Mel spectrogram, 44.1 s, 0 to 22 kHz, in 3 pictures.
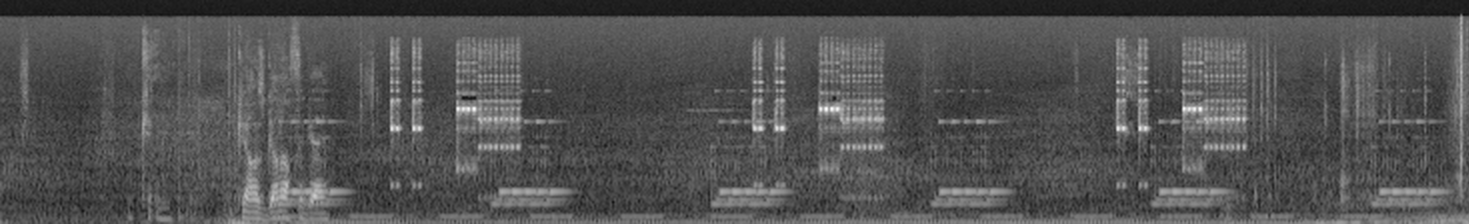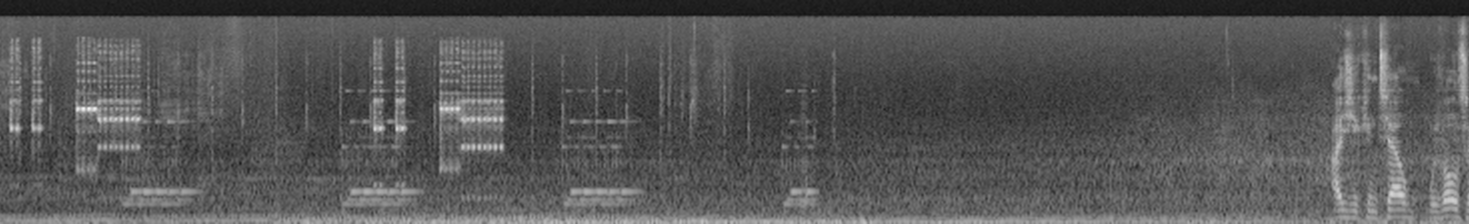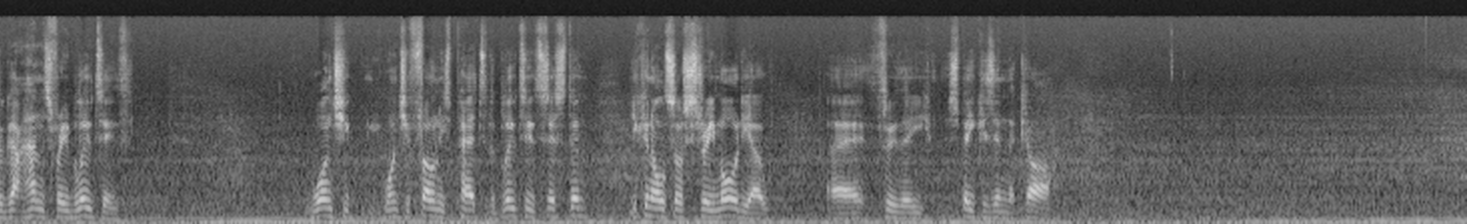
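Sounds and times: diesel engine rumble: 1.0 - 44.0
phone ringtone melody: 2.8 - 5.8, 7.1 - 10.2, 11.2 - 12.6, 13.7 - 16.8, 18.1 - 21.2, 22.5 - 22.9.

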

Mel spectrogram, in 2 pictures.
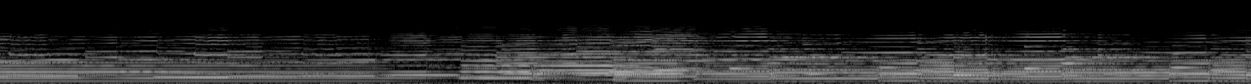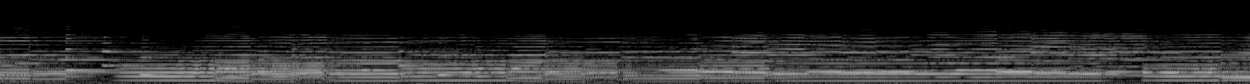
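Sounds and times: clarinet: 0.0 - 25.0
oboe: 0.0 - 25.0.

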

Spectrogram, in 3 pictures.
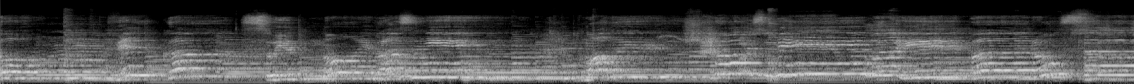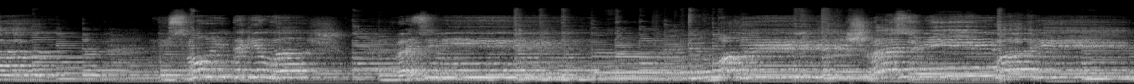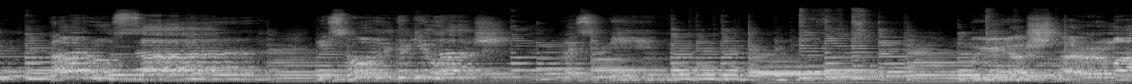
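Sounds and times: woman singing: 0.0 - 12.2, 12.9 - 29.4, 32.4 - 34.0
acoustic guitar: 0.0 - 34.0.

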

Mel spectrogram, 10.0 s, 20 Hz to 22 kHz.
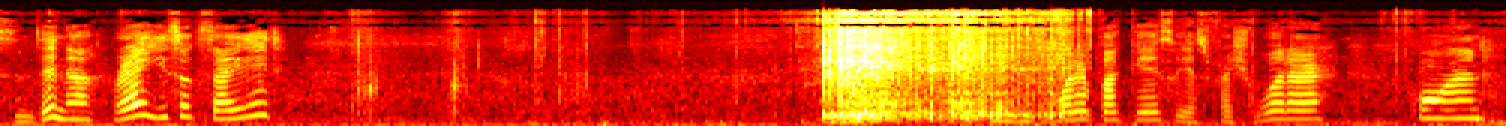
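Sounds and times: footsteps on dry leaves: 5.5 - 7.2.

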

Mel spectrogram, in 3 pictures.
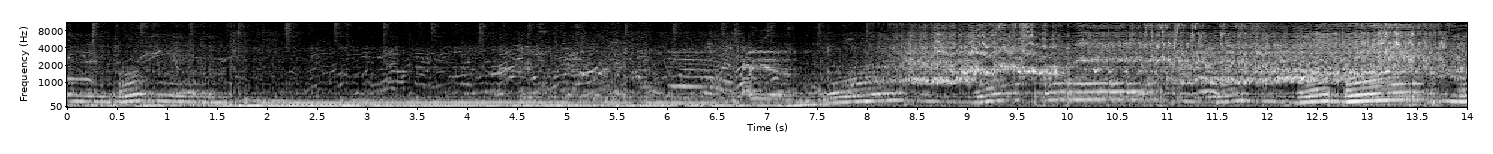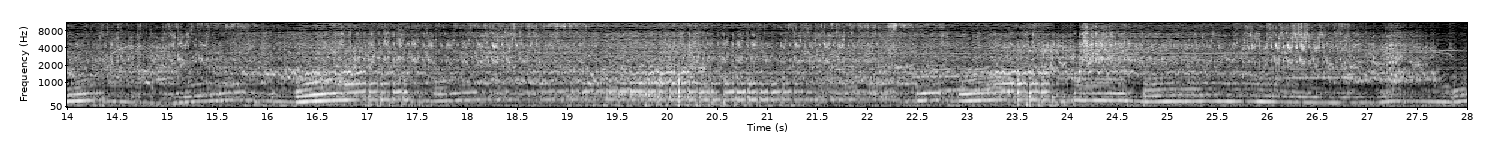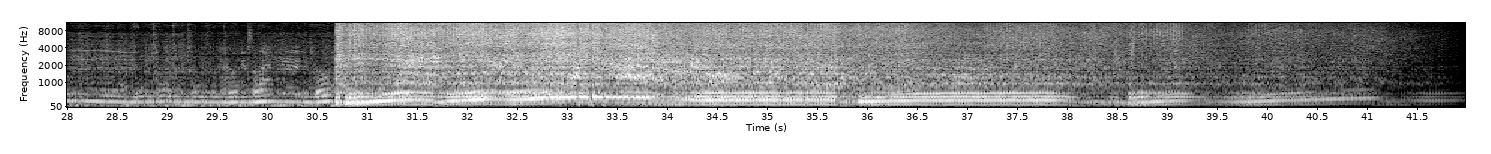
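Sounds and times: tyres spinning and squealing: 4.2 - 41.9
car engine revving hard: 6.6 - 41.9.

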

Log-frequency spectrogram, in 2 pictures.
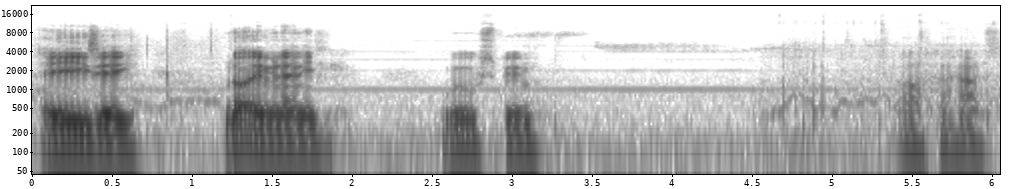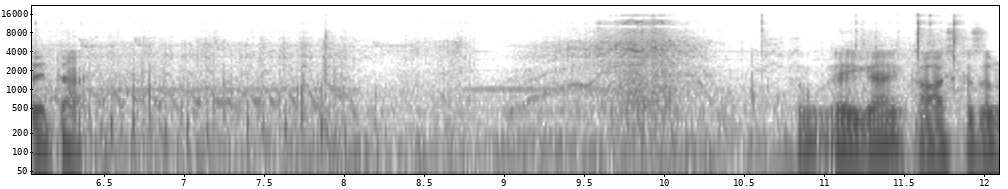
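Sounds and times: toy car motor and gears whining: 0.0 - 2.2, 3.4 - 12.0
tyres rustling in moss and twigs: 4.5 - 12.0
small clicks: 4.6 - 12.0.

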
